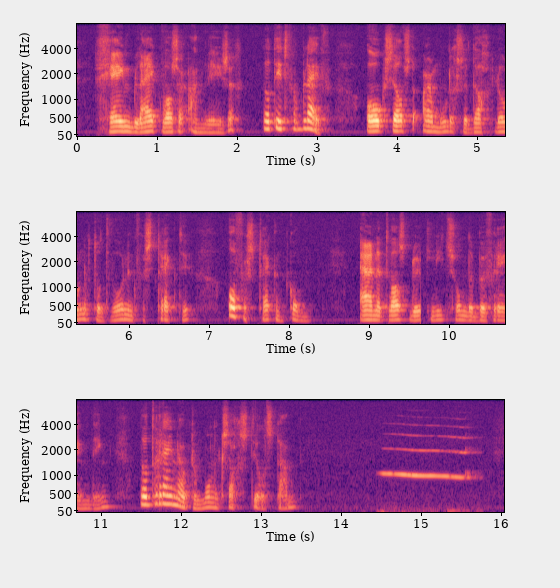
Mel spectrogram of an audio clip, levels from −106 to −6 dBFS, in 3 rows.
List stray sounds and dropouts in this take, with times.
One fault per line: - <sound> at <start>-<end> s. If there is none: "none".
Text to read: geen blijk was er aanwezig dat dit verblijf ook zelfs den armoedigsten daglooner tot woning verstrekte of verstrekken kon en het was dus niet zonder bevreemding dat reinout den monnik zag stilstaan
- dropout at 9.6-9.7 s
- squeak at 14.4-15.8 s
